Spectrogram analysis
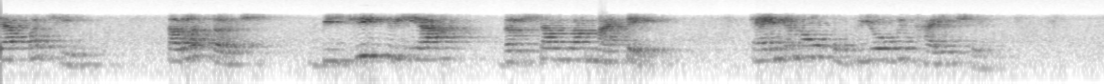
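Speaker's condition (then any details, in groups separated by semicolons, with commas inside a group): No condition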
